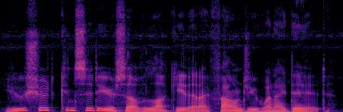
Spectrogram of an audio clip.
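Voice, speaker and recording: A man's voice: medium pitch, very animated, normal speed, vocal fry, darkish tone. Man voicing a suave, possessive snake man. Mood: sly, possessive. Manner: flowery, coaxing, condescending endearments. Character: suave, possessive snake man courting his captive love. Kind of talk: fan comic dub acting.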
